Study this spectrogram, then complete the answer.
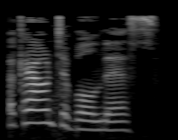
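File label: "accountableness", British English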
